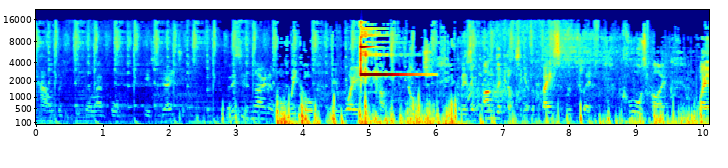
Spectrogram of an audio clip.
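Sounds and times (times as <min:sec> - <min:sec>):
high bell-like ding: 0:04.9 - 0:06.0.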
